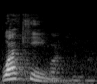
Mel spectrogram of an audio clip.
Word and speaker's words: Joaquin: We've got down in the San Joaquin, how do you pronounce it? Joaquin? Joaquin.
